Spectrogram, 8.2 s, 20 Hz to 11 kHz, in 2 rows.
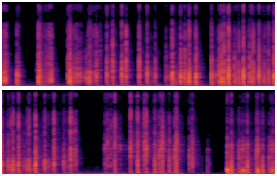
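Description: A white printed cardboard gift box is held in hand and tapped and scratched with long nails. The result is a quick, irregular run of short, dry papery taps with bright scratchy rasps between them, mostly in the midrange around 600 Hz. The taps break off in brief pauses near 5.3 and 7.2 seconds before resuming.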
